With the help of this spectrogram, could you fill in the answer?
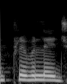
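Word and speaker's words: privilege: में है, तो प्रिविलेज, तो यहाँ पर ज एंड में आपको मिल रहा है GE और इसको हम प्रोनाउंस कर रहे हैं ज। तो इस तरीके से GE के कॉम्बिनेशन को भी हम ज प्रोनाउंस करेंगे।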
